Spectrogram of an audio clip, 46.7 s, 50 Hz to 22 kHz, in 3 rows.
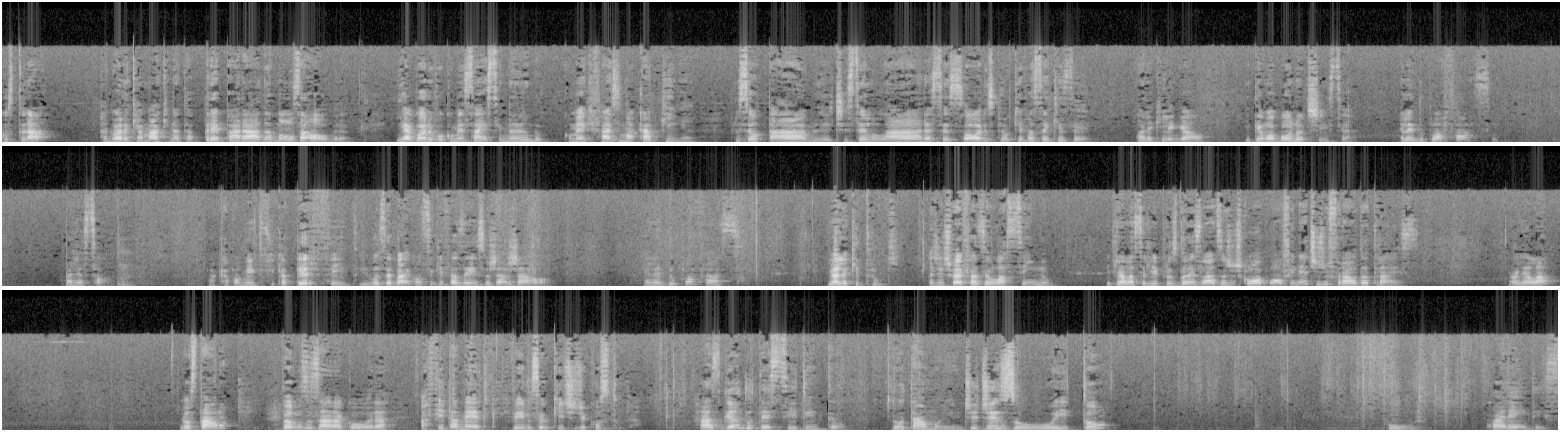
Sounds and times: Speech: 0.0 - 15.0, 16.2 - 16.9, 17.6 - 21.1, 22.0 - 23.1, 23.8 - 29.8, 30.6 - 31.2, 32.9 - 42.3, 45.0 - 46.7.

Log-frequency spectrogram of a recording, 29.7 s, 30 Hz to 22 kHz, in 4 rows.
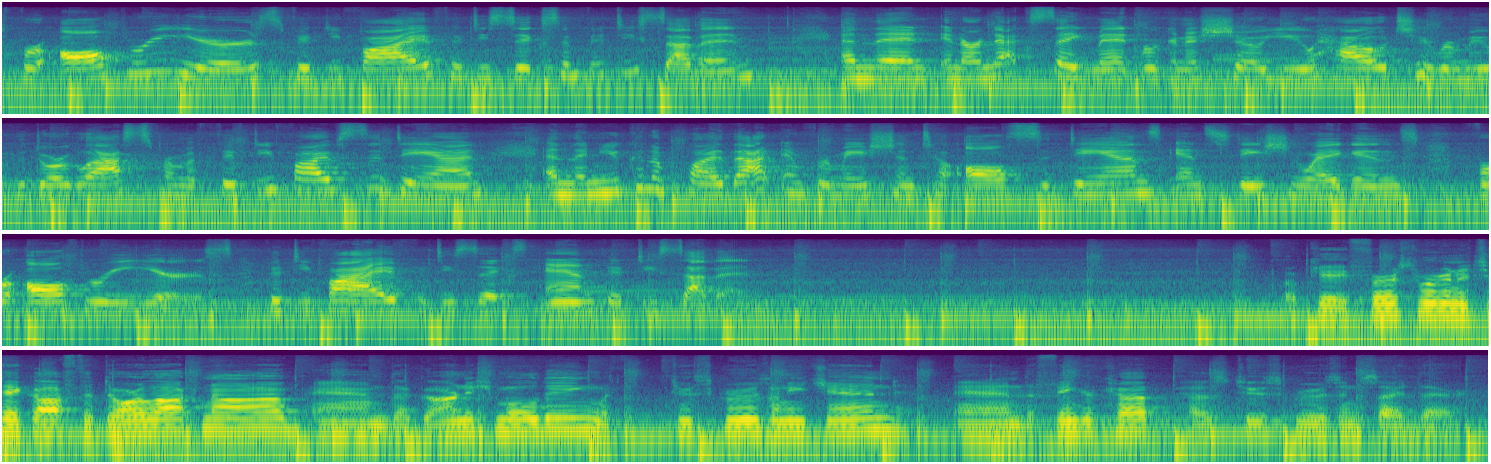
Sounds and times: Music: 0.0 - 29.7
Speech: 0.2 - 18.6, 21.3 - 29.6.

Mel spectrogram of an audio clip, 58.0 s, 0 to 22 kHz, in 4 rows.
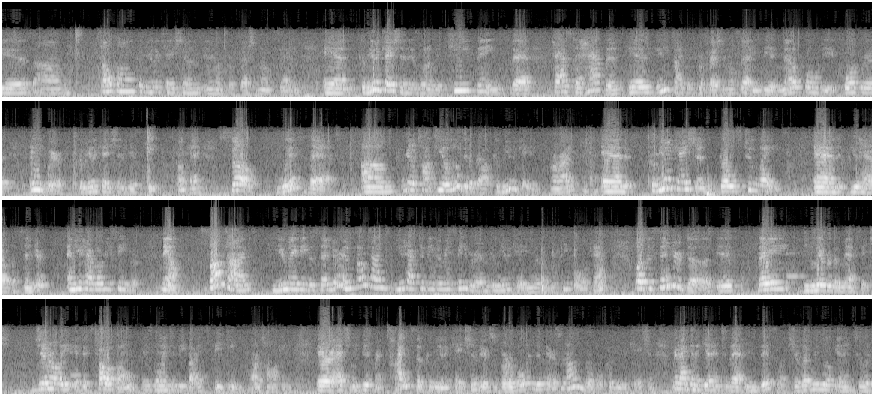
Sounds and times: Speech: 0.0 - 58.0.

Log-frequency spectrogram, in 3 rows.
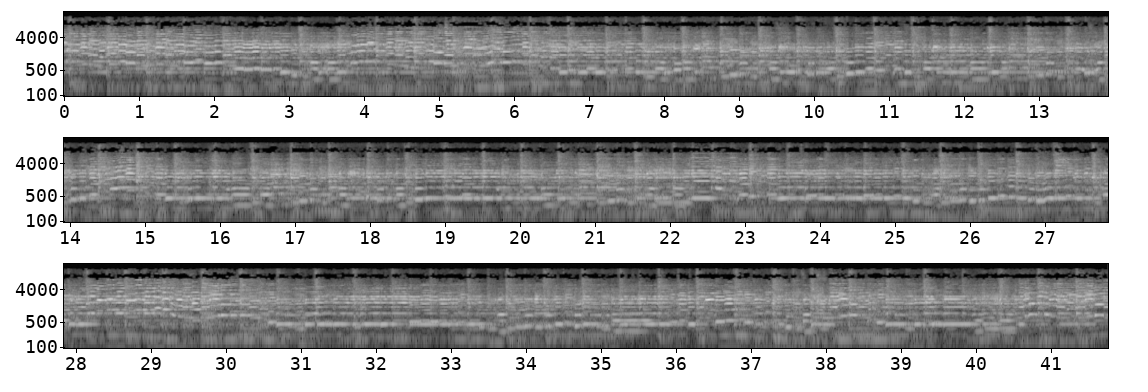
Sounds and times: Violin, fiddle: 0.0 - 41.7.

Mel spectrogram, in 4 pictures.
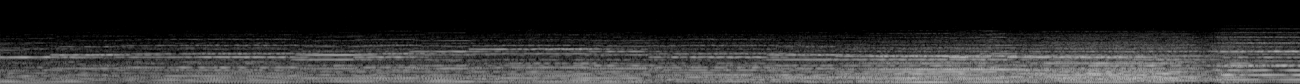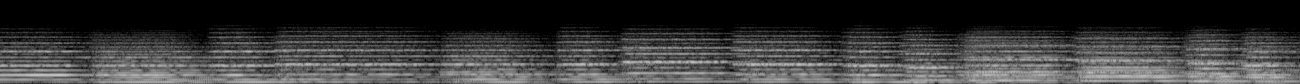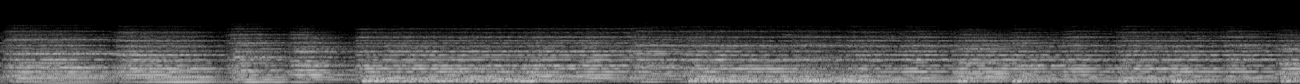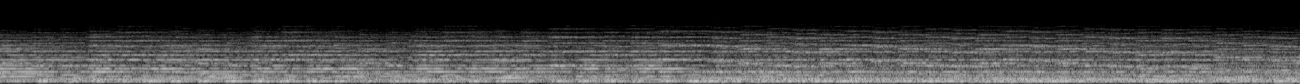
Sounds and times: Violin, fiddle: 0.0 - 52.0.

